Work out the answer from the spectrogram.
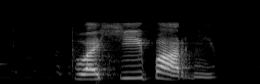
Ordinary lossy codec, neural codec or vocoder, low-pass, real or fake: Opus, 64 kbps; none; 7.2 kHz; real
